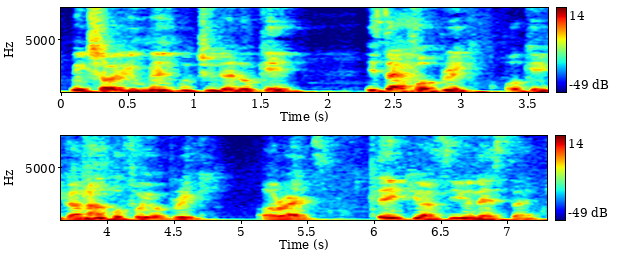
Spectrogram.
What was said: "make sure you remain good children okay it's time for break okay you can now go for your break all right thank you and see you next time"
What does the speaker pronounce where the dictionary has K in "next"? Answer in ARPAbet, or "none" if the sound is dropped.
K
